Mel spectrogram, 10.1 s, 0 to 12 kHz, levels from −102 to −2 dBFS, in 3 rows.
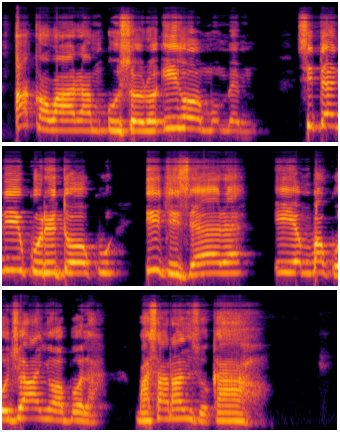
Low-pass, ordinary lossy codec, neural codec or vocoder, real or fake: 10.8 kHz; none; none; real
